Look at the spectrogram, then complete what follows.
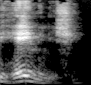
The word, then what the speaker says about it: Heimlich: manobra de heimlich né chamado de rei lich a pronúncia é essa deve ser rede é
